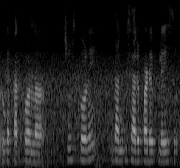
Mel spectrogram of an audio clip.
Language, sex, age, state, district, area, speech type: Telugu, female, 30-45, Telangana, Jagtial, rural, spontaneous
